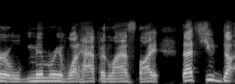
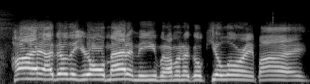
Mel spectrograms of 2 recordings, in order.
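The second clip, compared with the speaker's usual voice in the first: high, loud cheery goodbye; bright loud mock greeting, higher; mock villain farewell; 5 semitones higher, 5 dB louder than usual. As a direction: chirp it like a cheerful psycho. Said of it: "And he's like".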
